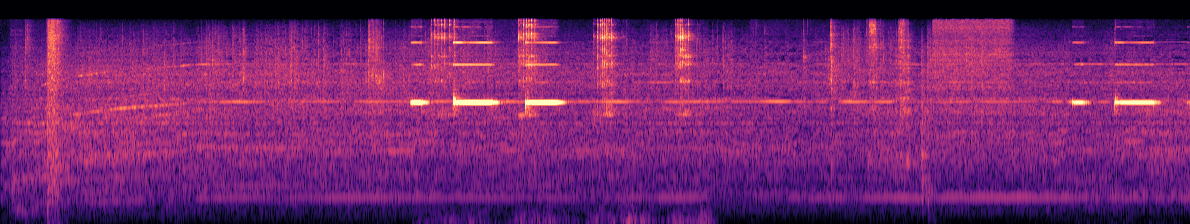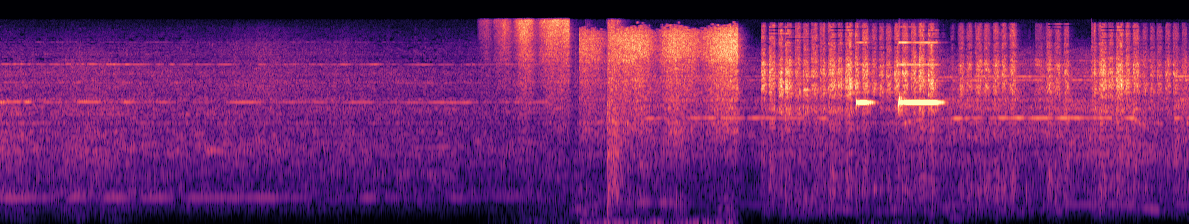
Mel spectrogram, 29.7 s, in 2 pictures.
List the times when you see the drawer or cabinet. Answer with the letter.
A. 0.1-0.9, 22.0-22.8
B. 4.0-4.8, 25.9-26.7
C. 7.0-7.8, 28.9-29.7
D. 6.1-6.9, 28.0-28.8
A.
